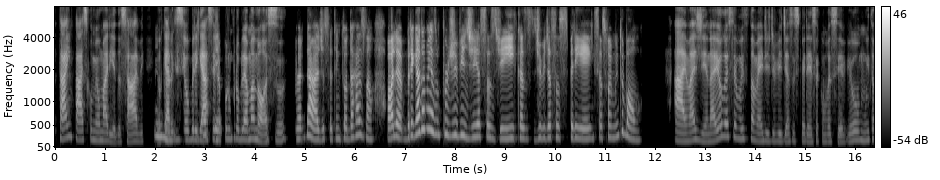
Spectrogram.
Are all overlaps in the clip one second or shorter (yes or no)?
no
